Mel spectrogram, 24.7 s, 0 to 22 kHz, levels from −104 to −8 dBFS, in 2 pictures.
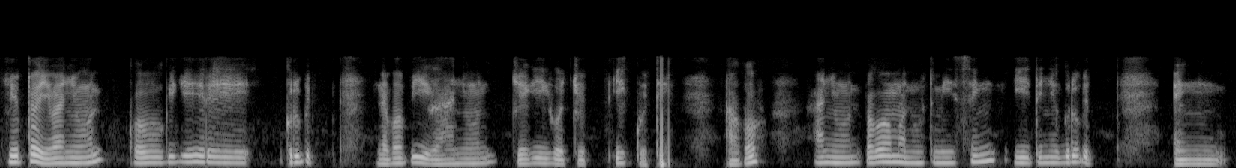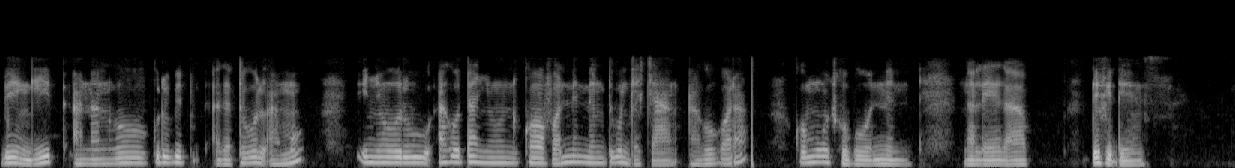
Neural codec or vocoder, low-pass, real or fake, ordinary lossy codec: codec, 44.1 kHz, 7.8 kbps, DAC; 5.4 kHz; fake; none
